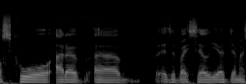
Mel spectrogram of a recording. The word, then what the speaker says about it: Visalia: But coming from a small school out of, is it Visalia? Am I saying it right? Visalia.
